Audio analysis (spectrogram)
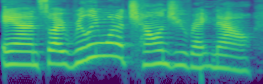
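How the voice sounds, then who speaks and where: A woman's voice: fairly high pitch, sing-song, normal speed. A woman in her twenties hosts a podcast on her own and tells a story in a chatty, casual way, with many ums and likes. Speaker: podcast host. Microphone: home recording for podcast with video.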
